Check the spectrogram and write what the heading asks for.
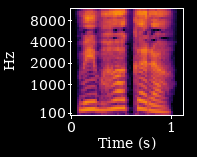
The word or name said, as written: ವಿಭಾಕರ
